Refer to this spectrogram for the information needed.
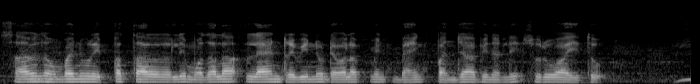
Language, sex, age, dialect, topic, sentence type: Kannada, male, 41-45, Mysore Kannada, banking, statement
